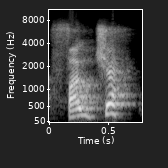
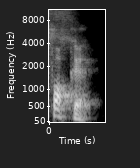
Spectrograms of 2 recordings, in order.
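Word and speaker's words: Faucher: And it is Calvin, how are we pronouncing that? Foucher? Yes. Fokker. No. No, we're not good with Fokker.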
